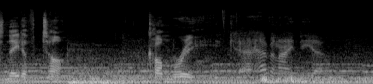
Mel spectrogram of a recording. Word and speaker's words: Cymru: What country is known as Cymru to those who speak its native tongue? Romania, Scotland, Albania, Wales. You say that again. What country is known as Cymru to those who speak its native tongue? Cymru.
